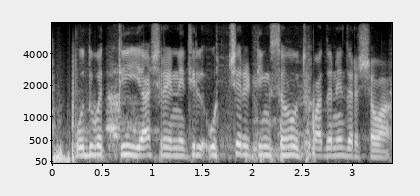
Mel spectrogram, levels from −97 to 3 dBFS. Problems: constant background noise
